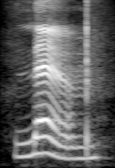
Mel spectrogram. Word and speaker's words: lamb: Lamb. In English, the B is silent. Okay. So, we pronounce lamb.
